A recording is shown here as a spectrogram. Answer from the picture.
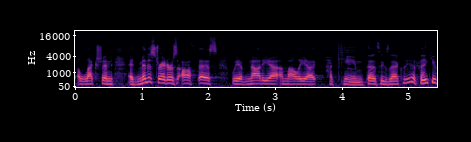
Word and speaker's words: Nadia Hakim: We have Nadia Hakim. That's exactly it. Thank you for the pronunciation.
